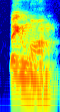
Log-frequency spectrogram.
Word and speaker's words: Lang Long: There's a scene in the book where you're talking to, I believe you pronounce his name, Long, is that how you say it? Lang Long, yeah.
